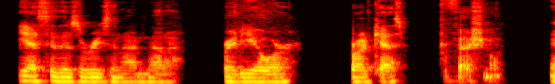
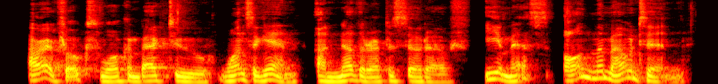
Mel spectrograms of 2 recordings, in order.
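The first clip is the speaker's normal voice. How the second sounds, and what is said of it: Exaggerated announcer voice. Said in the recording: “It's my announcer voice... It was horrible.”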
